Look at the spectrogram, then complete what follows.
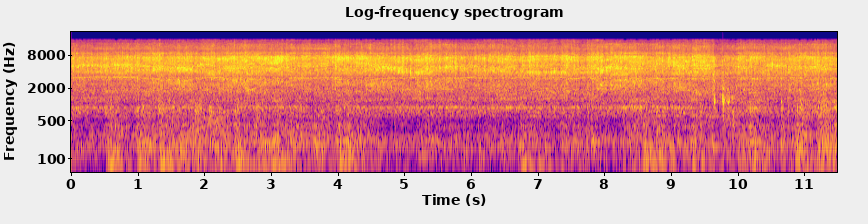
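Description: Cordless drill running steadily with an auger bit, the bit worked up and down inside a lock mortice in timber, cutting and clearing out the waste wood.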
